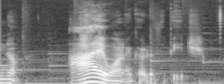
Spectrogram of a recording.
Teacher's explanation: I'm making I really strong so it stands out. I. Okay, notice we don't really reduce anymore because it's I. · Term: attentional intonation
